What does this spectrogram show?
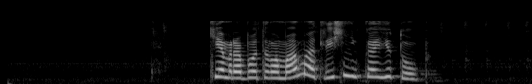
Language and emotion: Russian, positive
